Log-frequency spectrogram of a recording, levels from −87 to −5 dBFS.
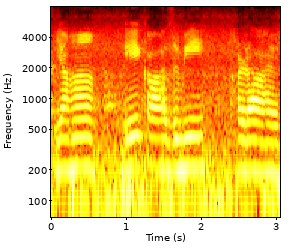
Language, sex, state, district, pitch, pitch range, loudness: Hindi, female, Haryana, Rohtak, 200 Hz, 195-210 Hz, -14 LUFS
